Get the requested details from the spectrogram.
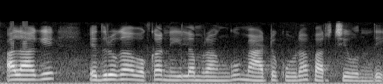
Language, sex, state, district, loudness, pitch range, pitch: Telugu, female, Telangana, Komaram Bheem, -13 LUFS, 185-220 Hz, 195 Hz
